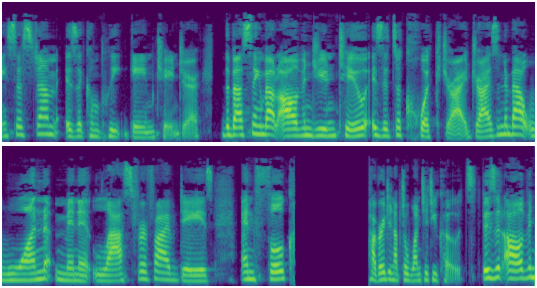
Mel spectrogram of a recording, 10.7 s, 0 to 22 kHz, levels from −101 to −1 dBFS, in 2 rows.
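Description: At 8.25 s the speech cuts out in a playback stall lasting about 0.75 s, until 9.00 s. The player likely ran out of data or was blocked. From 9.00 to 9.74 s comes time-compressed catch-up. Small pieces are cut and cross-faded, so the speech runs at twice normal speed, at normal pitch.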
